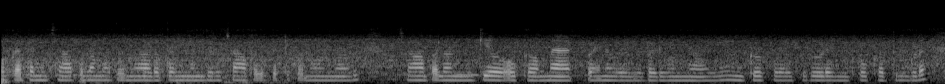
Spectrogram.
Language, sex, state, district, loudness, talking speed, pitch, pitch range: Telugu, female, Andhra Pradesh, Srikakulam, -32 LUFS, 125 wpm, 190 Hz, 185-195 Hz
